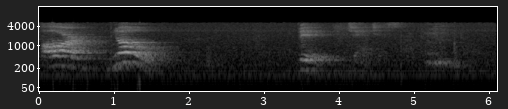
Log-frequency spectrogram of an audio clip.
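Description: A man speaks with emphasis through a microphone in a reverberant hall.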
